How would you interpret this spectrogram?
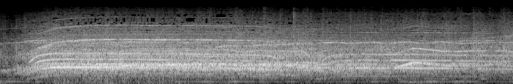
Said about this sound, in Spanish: ¿por qué no hacemos este tercer asalto por decisión de todo el público con unos gritos?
